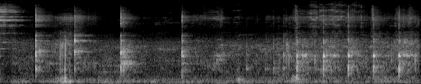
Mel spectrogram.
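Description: Homemade mehndi paste stirred in a bowl, giving a series of sharp clinks and scrapes as a spoon strikes the sides. The taps come close and fairly regularly with short pauses, and no one talks.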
